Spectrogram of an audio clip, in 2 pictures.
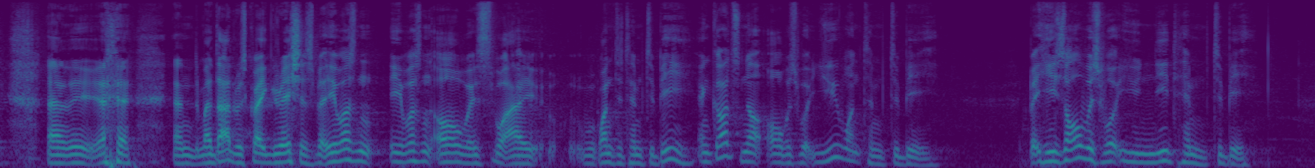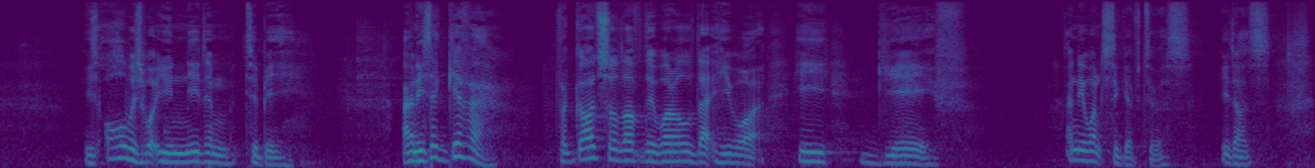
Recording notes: Recorded at freedomcentre church, Preston on Sunday 8th September 2019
